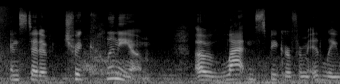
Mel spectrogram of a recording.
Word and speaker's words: triclinium: trichlinium is spelled t-r-i-c-l-i-n-u-m in latin it's spelled as it sounds but here triclinium has an h in it so it would be pronounced trichlenium instead of triclinium a latin speaker from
